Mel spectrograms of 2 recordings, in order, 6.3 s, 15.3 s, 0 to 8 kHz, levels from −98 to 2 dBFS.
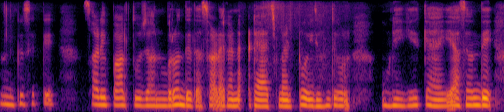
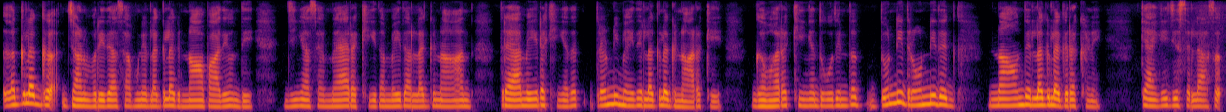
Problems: background sounds at intervals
